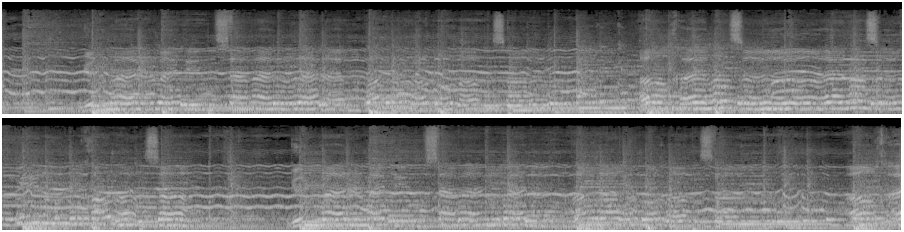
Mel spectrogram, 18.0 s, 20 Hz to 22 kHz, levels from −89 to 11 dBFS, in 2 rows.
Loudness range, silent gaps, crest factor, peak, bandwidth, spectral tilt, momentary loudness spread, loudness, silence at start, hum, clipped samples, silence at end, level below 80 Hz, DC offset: 1 LU; none; 12 dB; -2 dBFS; 16.5 kHz; -5.5 dB/octave; 4 LU; -15 LUFS; 0 s; none; under 0.1%; 0 s; -30 dBFS; 0.2%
